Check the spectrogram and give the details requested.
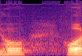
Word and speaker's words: هو: پر وما ہوا بالحزل، یہ ہائے دو چشمی ہے کہ جو کہ اندر سے آرام سے ہا جب کہتے ہیں اس طرح تلفظ کیا جاتا ہے، اگر اس کو ہا حلوے والا کر دے تو یہ غلط ہو جائے گا۔ اس کو دوبارہ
